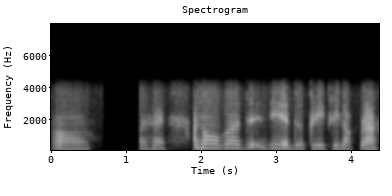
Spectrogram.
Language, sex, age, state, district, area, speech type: Manipuri, female, 18-30, Manipur, Kangpokpi, rural, conversation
